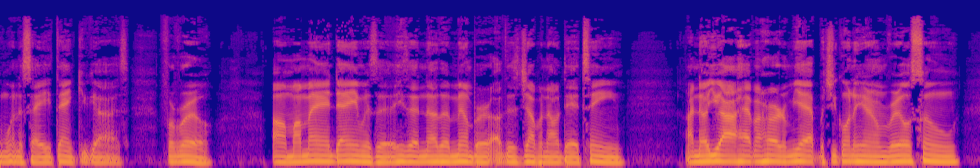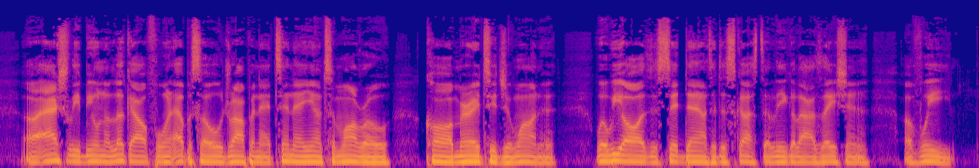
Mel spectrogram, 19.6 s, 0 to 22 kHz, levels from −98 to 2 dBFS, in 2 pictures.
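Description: There are no technical faults to describe in this speech at any point.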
